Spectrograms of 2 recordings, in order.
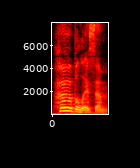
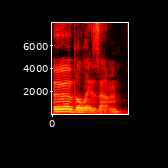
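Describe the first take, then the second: First: The word begins with a clear h sound. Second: The word begins with a vowel, no h. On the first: "we actually put a H in front of it" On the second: "not herbalism"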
